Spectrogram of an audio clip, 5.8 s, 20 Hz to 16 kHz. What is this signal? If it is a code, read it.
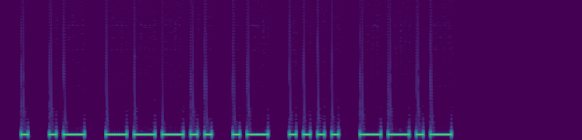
Morse code, heard as a keyed tone, about 17 wpm, 700 Hz. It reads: EA8AHQ
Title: DXCC-100 Call Signs - 6 Characters - Repeated 3x - 17wpm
